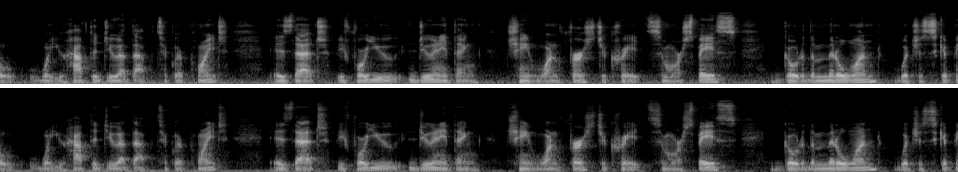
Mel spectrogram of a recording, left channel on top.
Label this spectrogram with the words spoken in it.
what you have to do at that particular point is that before you do anything, chain 1 first to create some more space, go to the middle one, which is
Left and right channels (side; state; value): left; noise; rumble, 19 dB below the sound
